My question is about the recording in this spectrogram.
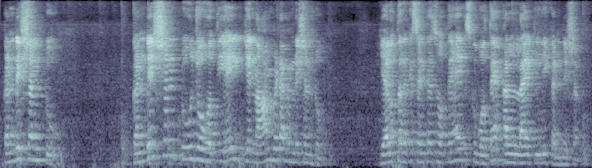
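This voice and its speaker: A man's voice: on the high side, moderate pace. Indian man teaching grammar in an echoey room. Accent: Indian English. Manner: explains step by step, quizzes students with questions, calls them "beta". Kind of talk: classroom grammar lesson. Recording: echoey room with light background noise.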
